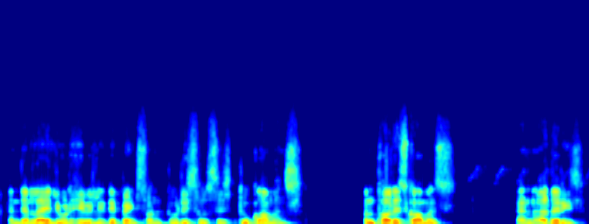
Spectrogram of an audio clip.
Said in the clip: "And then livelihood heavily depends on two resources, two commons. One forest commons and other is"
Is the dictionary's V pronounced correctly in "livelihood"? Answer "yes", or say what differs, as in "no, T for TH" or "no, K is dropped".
no, V is dropped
